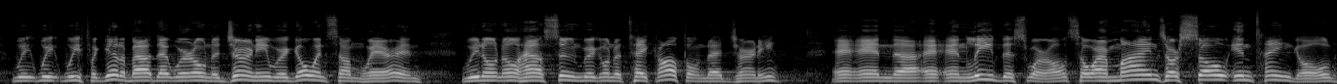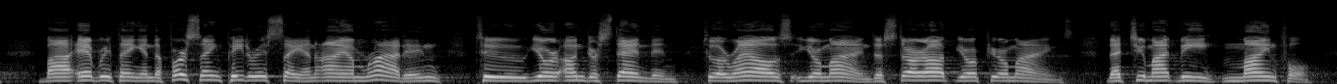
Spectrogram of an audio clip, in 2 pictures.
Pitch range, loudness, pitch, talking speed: 155-185 Hz, -25 LUFS, 170 Hz, 155 wpm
